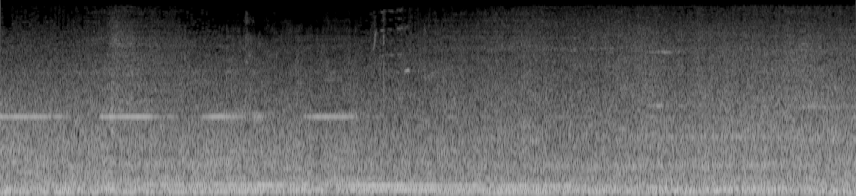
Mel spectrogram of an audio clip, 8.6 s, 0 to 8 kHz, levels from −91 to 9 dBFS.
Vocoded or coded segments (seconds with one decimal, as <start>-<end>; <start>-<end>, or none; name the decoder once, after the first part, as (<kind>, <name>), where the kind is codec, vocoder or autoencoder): 2.2-3.6 (autoencoder, DAC-VAE); 4.2-5.3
